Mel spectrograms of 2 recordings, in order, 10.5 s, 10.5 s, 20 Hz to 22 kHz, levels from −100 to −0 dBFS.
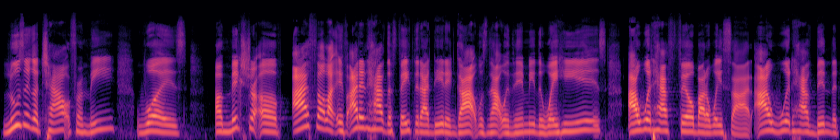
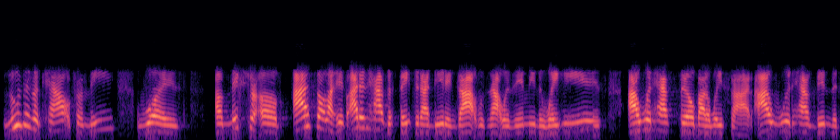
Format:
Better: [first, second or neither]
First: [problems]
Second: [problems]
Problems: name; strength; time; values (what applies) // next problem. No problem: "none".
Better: first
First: none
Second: phone-call audio; poor line; nothing above 3 kHz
